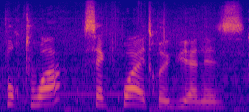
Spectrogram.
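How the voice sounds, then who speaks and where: A woman's voice: medium pitch, slow. A woman interviewing in a casual, slangy way, reacting often as she listens. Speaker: reporter, interviewer. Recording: music behind the voice. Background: background music.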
